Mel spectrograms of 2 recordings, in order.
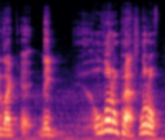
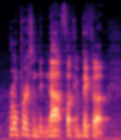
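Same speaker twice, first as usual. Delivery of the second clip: normal talking voice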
